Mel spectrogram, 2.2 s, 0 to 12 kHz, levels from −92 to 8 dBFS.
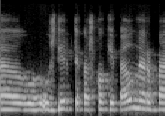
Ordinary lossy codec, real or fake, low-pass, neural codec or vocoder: AAC, 64 kbps; real; 10.8 kHz; none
